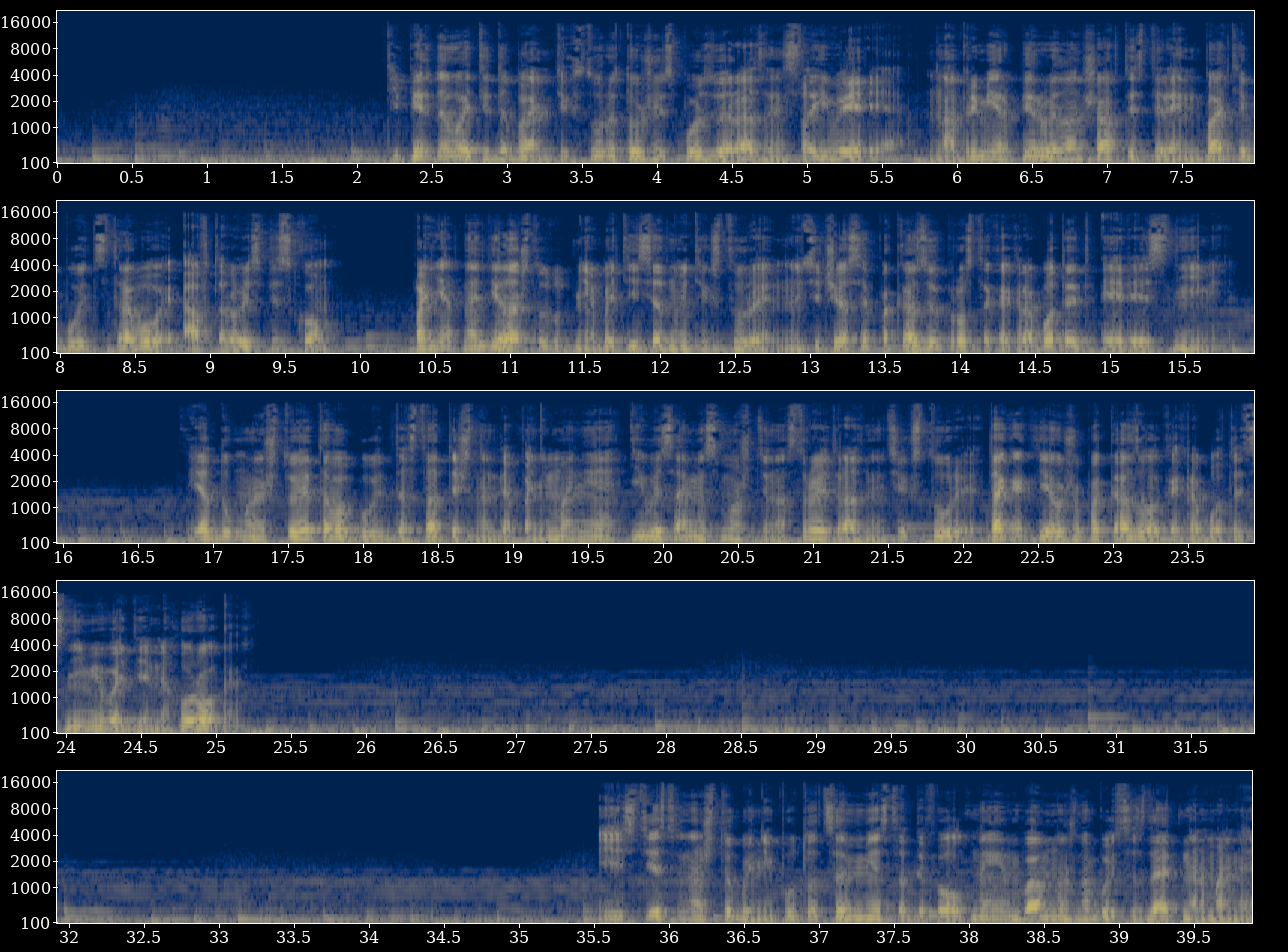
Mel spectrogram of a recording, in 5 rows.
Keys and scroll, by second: 6.8 ctrl+alt+d, 8.5 w, 8.9 a, 10.0-12.0 typing, 24.3-25.3 typing, 26.3-30.1 typing, 31.1 e, 33.1 d, 34.1 s, 35.4 ctrl+alt+d, 36.2 ctrl+alt+d.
